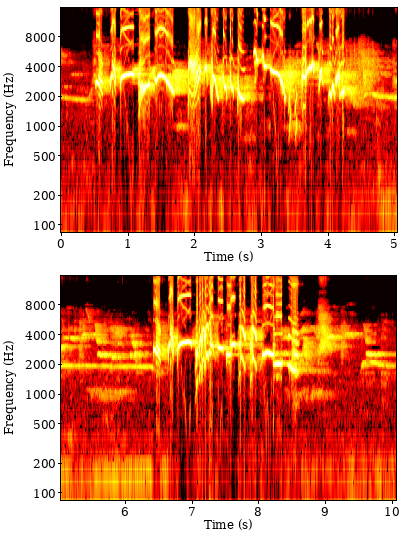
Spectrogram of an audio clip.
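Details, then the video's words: Oriental magpie-robin song played in the morning to stir aggression and breeding urge in other magpie-robins: loud varied whistled phrases with rising and falling slurs and harsh chatter, in two bursts separated by a quieter stretch with low hum. "TERAPI PAGI COCOK BUAT MANCING EMOSI DAN BIRAHI KACER SUPAYA CEPAT GACOR DAN BUKOR"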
